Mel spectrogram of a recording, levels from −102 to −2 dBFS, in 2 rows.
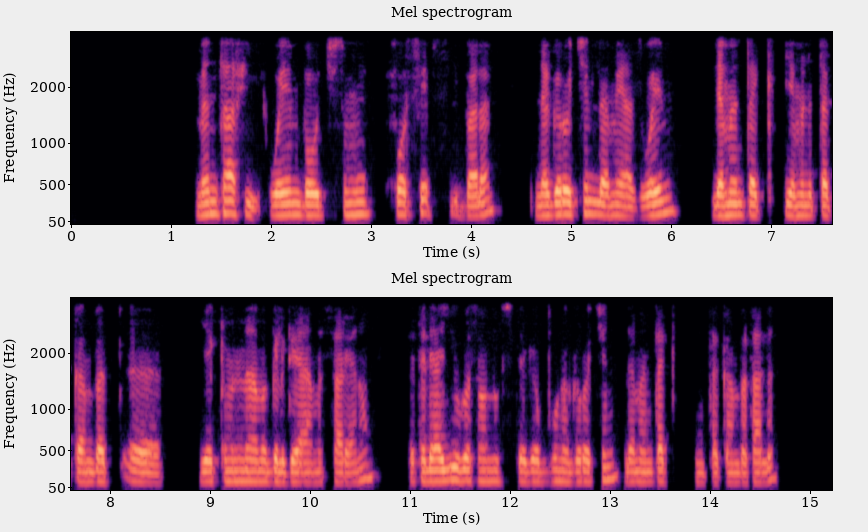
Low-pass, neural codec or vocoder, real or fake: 3.6 kHz; vocoder, 44.1 kHz, 128 mel bands every 512 samples, BigVGAN v2; fake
